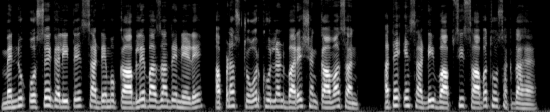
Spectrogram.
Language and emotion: Punjabi, fearful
